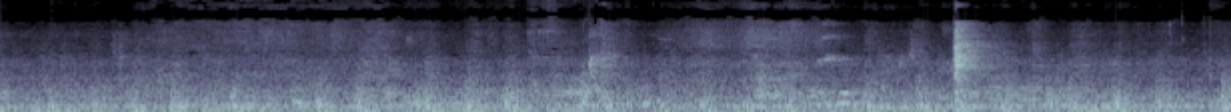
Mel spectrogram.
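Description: Low, steady room rumble of a small restaurant, with a few light clicks of tableware, the sharpest about five seconds in.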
